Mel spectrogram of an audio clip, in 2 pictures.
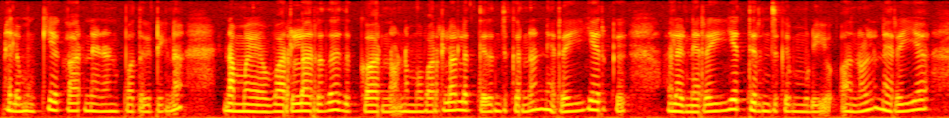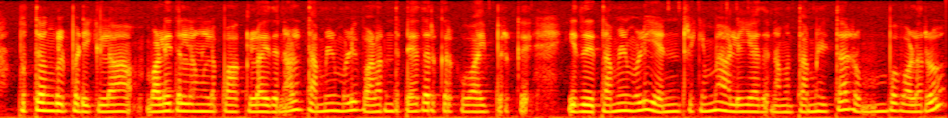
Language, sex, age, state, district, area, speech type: Tamil, female, 30-45, Tamil Nadu, Erode, rural, spontaneous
